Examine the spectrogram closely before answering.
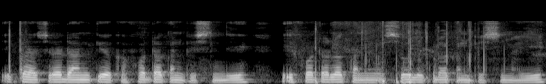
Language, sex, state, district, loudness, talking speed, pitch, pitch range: Telugu, male, Andhra Pradesh, Sri Satya Sai, -17 LUFS, 120 wpm, 110 Hz, 100-110 Hz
